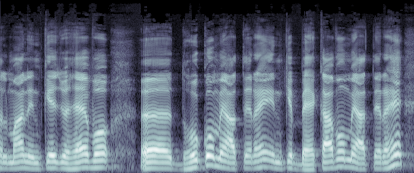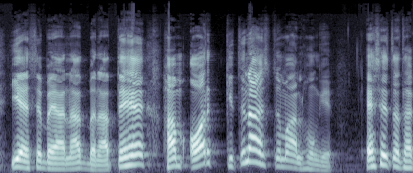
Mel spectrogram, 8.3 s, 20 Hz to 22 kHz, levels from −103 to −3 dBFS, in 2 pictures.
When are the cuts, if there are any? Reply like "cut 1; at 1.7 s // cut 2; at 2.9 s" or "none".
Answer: cut 1; at 5.7 s

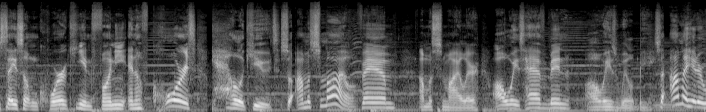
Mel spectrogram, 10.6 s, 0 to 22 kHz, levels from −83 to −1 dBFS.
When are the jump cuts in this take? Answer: cut 1; at 3.1 s

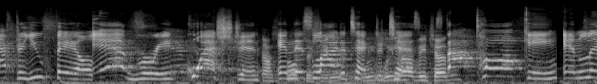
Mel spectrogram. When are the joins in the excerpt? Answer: none

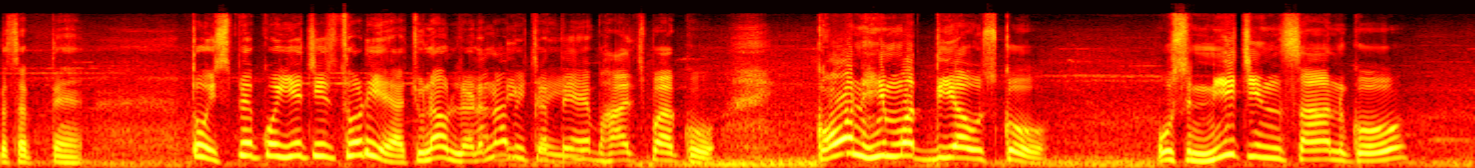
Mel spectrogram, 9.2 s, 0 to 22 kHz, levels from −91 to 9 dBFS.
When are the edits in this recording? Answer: cut 1; at 3.3 s

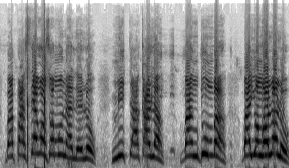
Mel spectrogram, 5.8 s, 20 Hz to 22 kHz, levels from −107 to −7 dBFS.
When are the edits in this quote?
cut 1; at 4.7 s

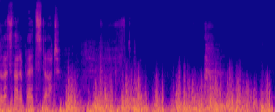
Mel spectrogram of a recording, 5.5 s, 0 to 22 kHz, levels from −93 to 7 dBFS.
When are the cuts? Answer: cut 1; at 2.5 s

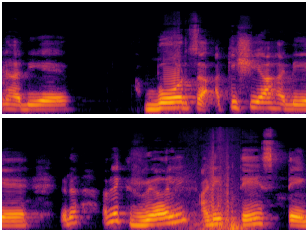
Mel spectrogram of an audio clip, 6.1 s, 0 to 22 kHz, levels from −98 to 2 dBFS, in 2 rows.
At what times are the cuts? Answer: cut 1; at 5.0 s

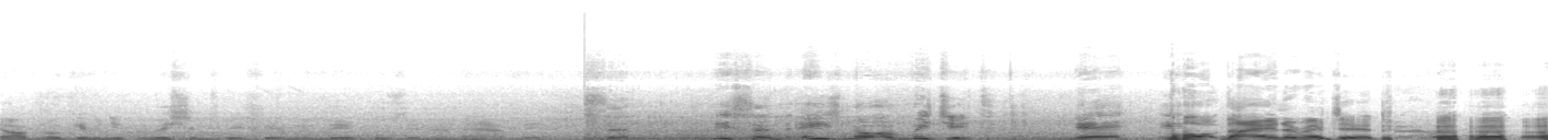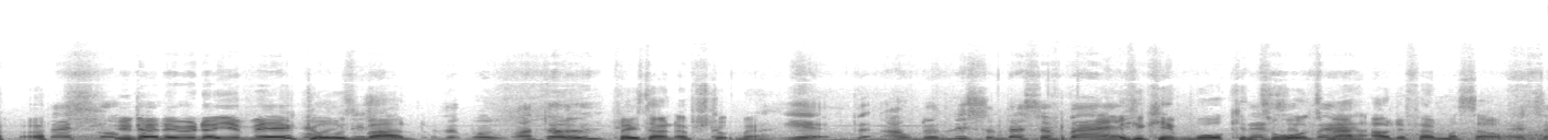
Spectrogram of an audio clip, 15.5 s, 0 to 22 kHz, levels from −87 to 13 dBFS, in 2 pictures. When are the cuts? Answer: cut 1; at 2.9 s

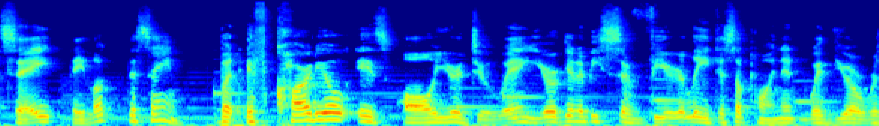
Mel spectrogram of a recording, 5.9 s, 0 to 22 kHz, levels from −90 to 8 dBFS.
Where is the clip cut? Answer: cut 1; at 1.3 s

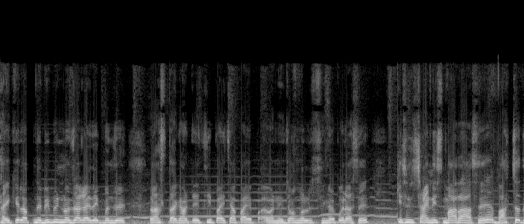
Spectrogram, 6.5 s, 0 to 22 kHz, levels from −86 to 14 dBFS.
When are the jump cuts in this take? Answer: cut 1; at 4.8 s

